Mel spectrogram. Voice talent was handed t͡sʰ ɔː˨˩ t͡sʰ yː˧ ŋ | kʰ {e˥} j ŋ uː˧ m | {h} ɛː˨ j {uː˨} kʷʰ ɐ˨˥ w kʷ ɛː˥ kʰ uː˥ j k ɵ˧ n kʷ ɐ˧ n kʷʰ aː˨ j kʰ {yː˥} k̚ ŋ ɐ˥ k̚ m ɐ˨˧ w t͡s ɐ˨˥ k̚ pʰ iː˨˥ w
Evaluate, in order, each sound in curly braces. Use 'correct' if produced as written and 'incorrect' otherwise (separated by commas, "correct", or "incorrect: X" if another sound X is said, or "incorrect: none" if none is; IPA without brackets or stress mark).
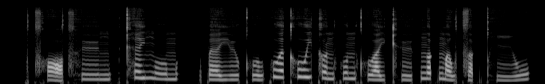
correct, incorrect: p, incorrect: yː˨, incorrect: yː˨˥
